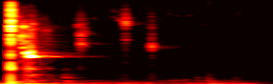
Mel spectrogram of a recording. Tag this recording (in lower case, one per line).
rain
splash
raindrop
water
liquid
